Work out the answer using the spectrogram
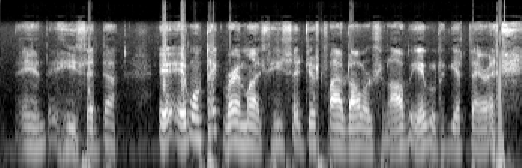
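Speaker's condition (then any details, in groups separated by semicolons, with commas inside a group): Parkinson's; tremors as early symptom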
